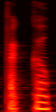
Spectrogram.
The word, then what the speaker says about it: Peco: Okay, so it really was only Pekko? Is that how you pronounce his name? – Yeah, Pekko, P-E-C-O, yep.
